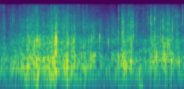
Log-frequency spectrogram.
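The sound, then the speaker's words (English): Wrapping paper crinkles and rustles steadily as it is handled, a dense run of crisp crackles with small bursts, no voices over it. It is last year's wrapping paper, being reused to wrap a Christmas present. “One of those things where when my mum came for Christmas, she said, oh, I can't possibly rip the paper. Let's just take it apart very neatly. So we can use that again.”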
